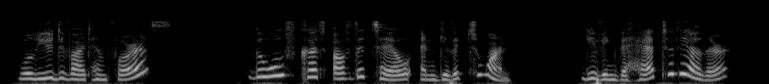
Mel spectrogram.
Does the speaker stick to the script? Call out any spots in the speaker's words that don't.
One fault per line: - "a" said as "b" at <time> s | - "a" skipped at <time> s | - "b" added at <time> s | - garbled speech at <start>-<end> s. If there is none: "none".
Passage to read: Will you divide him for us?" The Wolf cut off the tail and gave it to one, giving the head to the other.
none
